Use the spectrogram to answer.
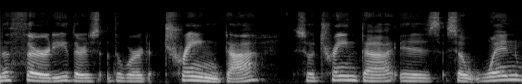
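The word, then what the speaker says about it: treinta: So it's pronounced train for example e and then we say one uno train.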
